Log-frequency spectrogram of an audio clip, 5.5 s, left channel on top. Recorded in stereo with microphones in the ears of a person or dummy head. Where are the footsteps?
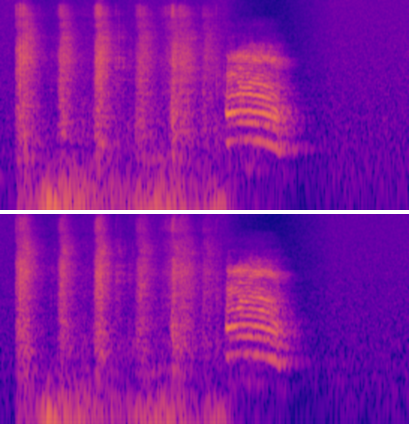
5° right (ahead or behind), 9.5 m; by 2.9 s 5° left (ahead or behind), 8 m.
